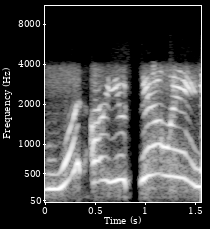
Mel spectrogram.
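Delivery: very high, drawn-out, acted yell. Retelling a guy driving by who yelled at them on a bridge, retelling a yell. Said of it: "And he's yelling at me on the bridge".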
